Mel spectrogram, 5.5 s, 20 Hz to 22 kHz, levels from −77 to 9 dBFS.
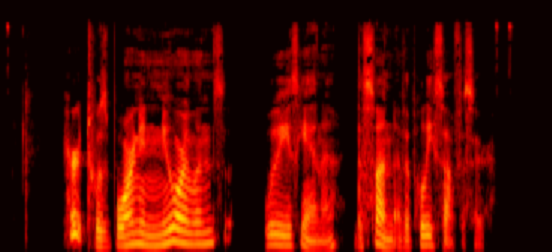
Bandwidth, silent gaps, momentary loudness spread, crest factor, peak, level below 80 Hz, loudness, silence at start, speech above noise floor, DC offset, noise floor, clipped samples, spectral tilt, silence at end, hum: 15.5 kHz; none; 20 LU; 20 dB; -6 dBFS; -70 dBFS; -25 LUFS; 0.65 s; 30 dB; under 0.1%; -55 dBFS; under 0.1%; -4.5 dB/octave; 0.7 s; none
